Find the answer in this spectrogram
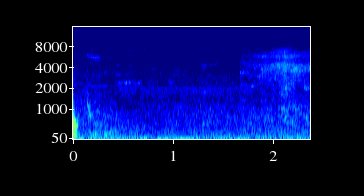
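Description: Faint background noise from a video call's microphone, with soft high hiss near the end.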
